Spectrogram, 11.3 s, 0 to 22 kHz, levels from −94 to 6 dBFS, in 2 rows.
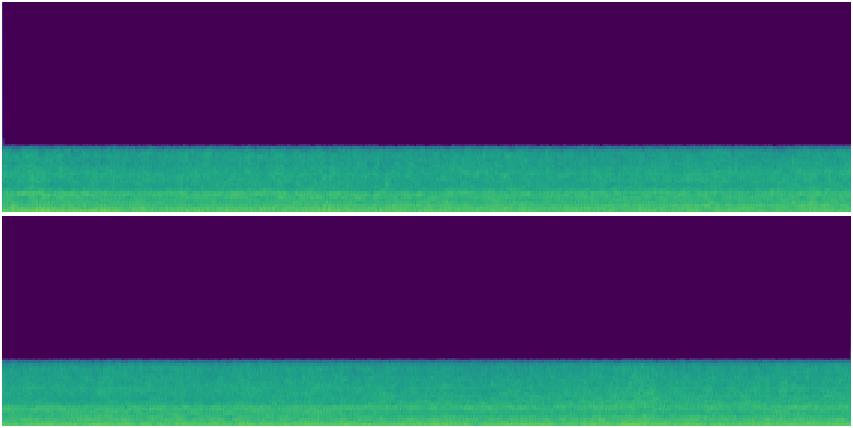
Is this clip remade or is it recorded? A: remade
